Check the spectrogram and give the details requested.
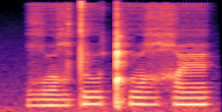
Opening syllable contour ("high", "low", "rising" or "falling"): low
